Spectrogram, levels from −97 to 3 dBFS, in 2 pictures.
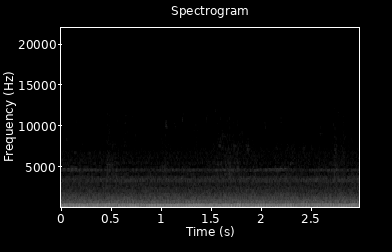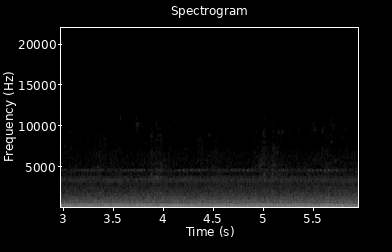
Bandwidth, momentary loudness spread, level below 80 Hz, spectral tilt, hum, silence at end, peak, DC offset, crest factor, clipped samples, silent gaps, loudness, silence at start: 13.5 kHz; 3 LU; -58 dBFS; -8.5 dB/octave; none; 0 s; -38 dBFS; under 0.1%; 12 dB; under 0.1%; none; -52 LUFS; 0 s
